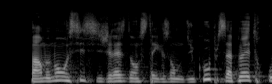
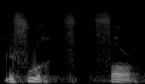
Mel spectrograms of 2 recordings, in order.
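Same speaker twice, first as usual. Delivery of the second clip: "four" said as an English word, lower and softer, with a French accent; 4 semitones lower, 4 dB quieter, much slower than usual. Shown as a demonstration. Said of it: "désolé pour, euh, mon accent".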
